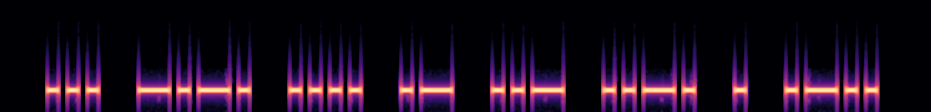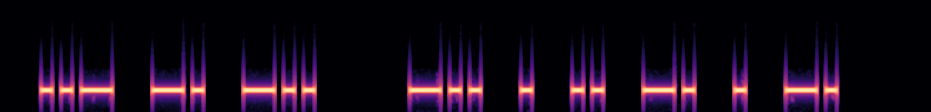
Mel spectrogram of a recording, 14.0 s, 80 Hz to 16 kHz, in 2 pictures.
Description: Morse code, heard as a keyed tone, about 16 wpm, 800 Hz. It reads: SCHAUFEL UND DEINEN
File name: Morsekurs / Witze / Witz 03. März 2026 70 F80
